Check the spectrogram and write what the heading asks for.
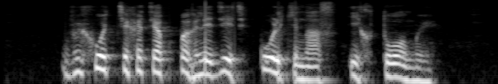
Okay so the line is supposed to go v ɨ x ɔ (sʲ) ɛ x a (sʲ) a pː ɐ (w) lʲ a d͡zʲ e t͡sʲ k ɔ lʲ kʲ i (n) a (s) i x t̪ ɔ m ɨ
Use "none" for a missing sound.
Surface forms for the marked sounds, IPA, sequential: t͡sʲ, t͡sʲ, ɣ, n, s

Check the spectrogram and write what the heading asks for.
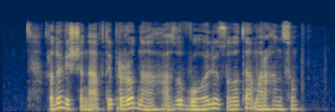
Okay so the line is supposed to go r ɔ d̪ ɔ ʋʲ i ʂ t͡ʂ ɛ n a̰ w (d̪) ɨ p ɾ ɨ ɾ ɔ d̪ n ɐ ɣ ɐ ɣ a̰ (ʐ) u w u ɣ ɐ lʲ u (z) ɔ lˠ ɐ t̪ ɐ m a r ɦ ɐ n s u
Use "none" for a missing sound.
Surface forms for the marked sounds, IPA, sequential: t̪, z, z

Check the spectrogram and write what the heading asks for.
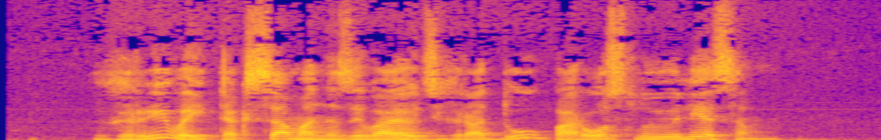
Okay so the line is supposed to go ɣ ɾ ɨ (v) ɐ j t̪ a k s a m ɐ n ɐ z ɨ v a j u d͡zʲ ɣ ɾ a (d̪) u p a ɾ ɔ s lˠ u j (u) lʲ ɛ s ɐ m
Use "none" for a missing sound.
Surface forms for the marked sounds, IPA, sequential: v, d̪, u

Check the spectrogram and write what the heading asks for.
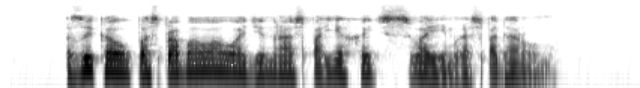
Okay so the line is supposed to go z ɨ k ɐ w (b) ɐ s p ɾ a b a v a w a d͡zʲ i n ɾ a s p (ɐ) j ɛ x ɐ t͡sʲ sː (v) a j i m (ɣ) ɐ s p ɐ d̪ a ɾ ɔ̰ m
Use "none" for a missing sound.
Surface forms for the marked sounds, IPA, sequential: p, a, v, ɣ

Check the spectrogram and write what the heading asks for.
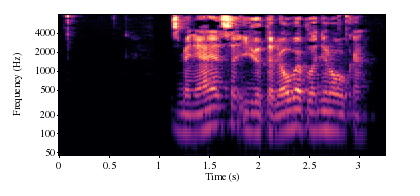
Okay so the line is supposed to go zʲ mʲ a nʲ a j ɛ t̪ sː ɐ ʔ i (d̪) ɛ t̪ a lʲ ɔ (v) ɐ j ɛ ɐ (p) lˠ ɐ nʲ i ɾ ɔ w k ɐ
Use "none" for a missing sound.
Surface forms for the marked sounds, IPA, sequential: d̪, v, p

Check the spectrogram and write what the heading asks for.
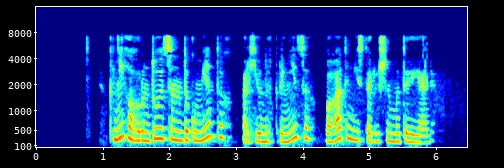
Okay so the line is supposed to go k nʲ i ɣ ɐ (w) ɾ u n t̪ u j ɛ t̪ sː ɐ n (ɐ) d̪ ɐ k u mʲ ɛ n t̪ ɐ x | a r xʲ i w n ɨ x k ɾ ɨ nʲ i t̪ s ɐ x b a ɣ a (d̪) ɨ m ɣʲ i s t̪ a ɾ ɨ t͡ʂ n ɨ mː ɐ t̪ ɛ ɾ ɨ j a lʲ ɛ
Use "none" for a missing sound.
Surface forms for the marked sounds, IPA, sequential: ɣ, ɐ, t̪

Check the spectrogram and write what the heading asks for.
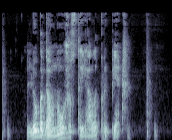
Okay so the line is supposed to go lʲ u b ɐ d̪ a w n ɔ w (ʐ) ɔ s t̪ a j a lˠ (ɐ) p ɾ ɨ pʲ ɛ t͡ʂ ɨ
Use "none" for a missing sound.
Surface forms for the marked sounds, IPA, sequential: ʐ, ɐ

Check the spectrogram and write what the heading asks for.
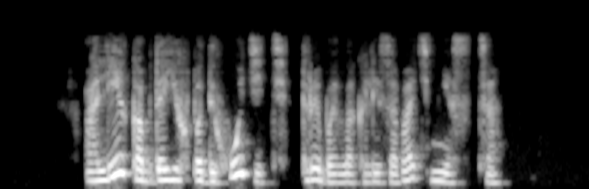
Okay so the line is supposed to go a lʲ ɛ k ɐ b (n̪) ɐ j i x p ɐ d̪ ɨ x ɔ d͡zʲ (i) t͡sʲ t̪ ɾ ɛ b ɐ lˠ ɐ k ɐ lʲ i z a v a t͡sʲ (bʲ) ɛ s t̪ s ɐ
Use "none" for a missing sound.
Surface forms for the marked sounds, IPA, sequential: d̪, i, mʲ

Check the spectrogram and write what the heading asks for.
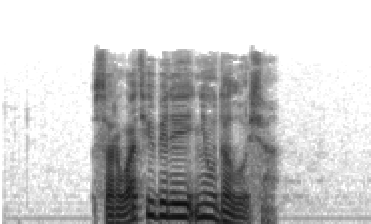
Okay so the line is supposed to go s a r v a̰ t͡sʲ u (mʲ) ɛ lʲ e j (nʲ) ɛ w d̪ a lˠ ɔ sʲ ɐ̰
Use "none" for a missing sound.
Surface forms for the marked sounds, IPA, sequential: bʲ, nʲ

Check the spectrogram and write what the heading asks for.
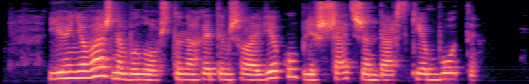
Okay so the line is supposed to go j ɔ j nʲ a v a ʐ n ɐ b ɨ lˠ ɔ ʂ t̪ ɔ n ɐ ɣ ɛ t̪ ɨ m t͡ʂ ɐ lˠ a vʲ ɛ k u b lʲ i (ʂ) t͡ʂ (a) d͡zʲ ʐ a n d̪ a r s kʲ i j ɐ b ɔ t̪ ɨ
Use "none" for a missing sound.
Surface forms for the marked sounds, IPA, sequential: ʂ, a

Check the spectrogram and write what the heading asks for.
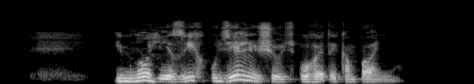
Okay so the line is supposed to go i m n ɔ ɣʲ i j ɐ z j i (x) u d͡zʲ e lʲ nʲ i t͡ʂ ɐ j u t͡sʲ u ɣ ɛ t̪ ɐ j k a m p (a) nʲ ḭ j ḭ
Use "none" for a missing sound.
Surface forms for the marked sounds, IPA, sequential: x, a

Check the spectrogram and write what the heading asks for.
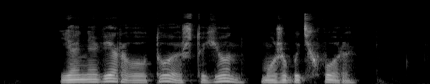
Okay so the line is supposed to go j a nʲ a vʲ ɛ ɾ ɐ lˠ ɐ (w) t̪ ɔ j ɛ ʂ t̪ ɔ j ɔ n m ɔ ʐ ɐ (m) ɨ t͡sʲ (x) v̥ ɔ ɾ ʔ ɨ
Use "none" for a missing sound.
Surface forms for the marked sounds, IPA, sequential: w, b, x

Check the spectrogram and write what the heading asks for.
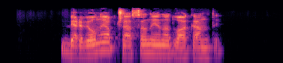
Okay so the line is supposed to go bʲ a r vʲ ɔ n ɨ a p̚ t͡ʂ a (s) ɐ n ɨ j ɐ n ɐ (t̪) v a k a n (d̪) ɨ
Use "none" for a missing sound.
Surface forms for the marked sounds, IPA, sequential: s, d̪, t̪

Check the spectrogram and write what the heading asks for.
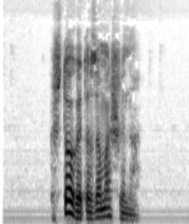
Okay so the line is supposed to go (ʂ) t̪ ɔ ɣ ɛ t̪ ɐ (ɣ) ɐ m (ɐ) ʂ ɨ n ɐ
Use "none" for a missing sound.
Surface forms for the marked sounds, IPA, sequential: ʂ, z, a

